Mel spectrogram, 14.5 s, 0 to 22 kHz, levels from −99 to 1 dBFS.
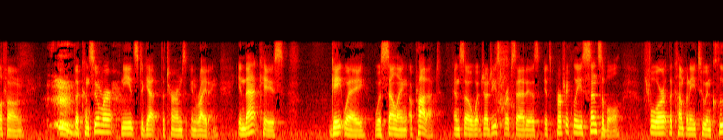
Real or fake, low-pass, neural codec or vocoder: real; 7.2 kHz; none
